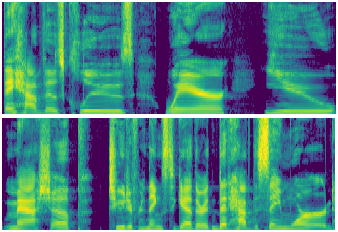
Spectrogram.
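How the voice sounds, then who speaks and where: Someone with an American accent speaks at a fairly slow pace on a very clean recording with a silent background. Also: woman. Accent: Midwest, comes out occasionally. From US Midwest, Ohio. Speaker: podcast host. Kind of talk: casual chat. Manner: animated.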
